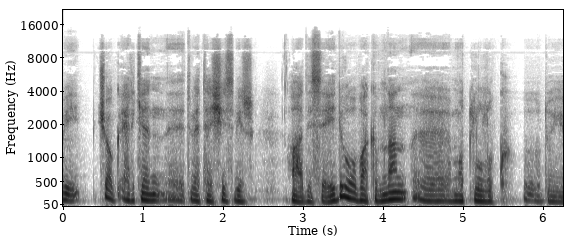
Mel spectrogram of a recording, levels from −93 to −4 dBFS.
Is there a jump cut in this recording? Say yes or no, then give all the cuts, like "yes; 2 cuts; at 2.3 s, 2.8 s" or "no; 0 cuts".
yes; 2 cuts; at 1.5 s, 2.1 s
